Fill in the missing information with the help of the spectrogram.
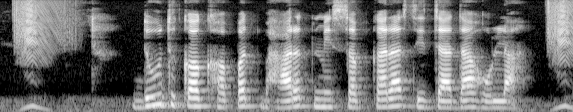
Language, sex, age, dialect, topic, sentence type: Bhojpuri, female, 18-24, Western, agriculture, statement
